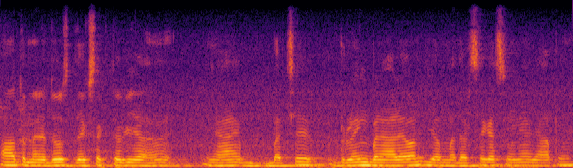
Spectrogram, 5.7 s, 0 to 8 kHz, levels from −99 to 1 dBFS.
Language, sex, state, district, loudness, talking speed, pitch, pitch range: Hindi, male, Bihar, West Champaran, -16 LUFS, 230 wpm, 135 Hz, 135-145 Hz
